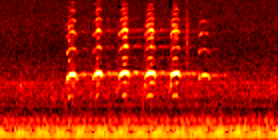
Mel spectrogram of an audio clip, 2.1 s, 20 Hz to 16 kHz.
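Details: A female osprey begs for the fish her mate carried to the nest at Hog Island Boathouse on a May 2017 morning: five evenly spaced, clear whistled chirps followed by a softer trailing note.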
